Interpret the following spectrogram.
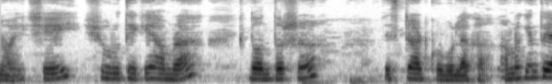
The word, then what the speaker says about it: দন্ত স: দন্ত স, তার মানে কি? এটা জিহ্বার আগাটা আমাদের দাঁতের সাথে লাগে, এটা হলো দন্ত বর্ণ।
